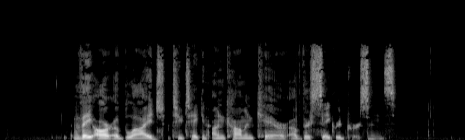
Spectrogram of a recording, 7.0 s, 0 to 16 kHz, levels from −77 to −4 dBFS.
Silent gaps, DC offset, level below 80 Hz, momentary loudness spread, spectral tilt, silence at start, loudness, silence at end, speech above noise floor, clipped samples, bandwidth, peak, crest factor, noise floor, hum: none; under 0.1%; -78 dBFS; 15 LU; -3.5 dB/octave; 1.1 s; -23 LUFS; 1.05 s; 48 dB; under 0.1%; 11.5 kHz; -2 dBFS; 22 dB; -71 dBFS; none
